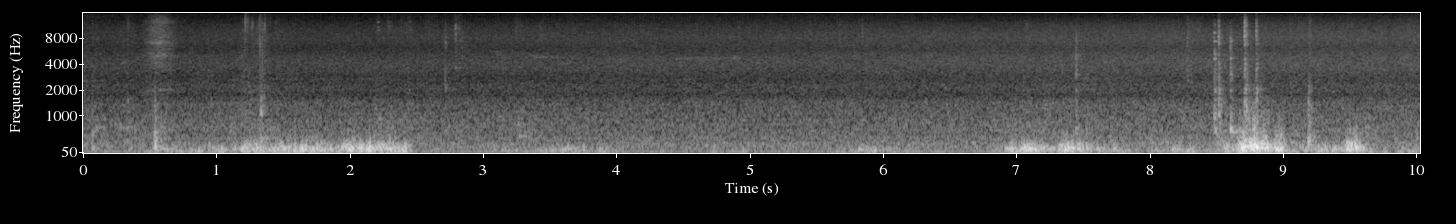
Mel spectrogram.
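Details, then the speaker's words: Ford 8N tractor, sat in a field about 7 years with the intake and exhaust manifolds open, after fitting a used coil and spraying starting fluid: short bursts of slow cranking that never catch; cranks but will not start. "well still nothing guess let me check for spark and we'll start there again"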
